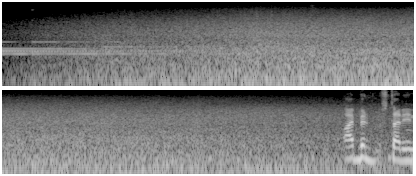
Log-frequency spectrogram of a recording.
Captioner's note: waves crashing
